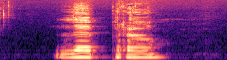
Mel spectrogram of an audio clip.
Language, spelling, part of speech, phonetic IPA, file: Polish, lepra, noun, [ˈlɛpra], LL-Q809 (pol)-lepra.wav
